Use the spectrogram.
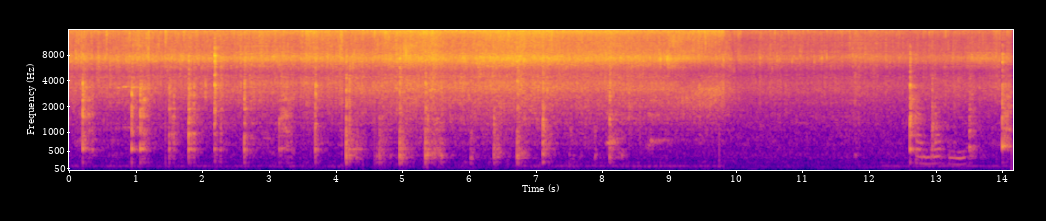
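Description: Ginger and onion sautéing in a pan for fish escabeche, a continuous close sizzle punctuated by repeated spatula taps and scrapes, easing to a quieter fry partway through before more stirring clatter.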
